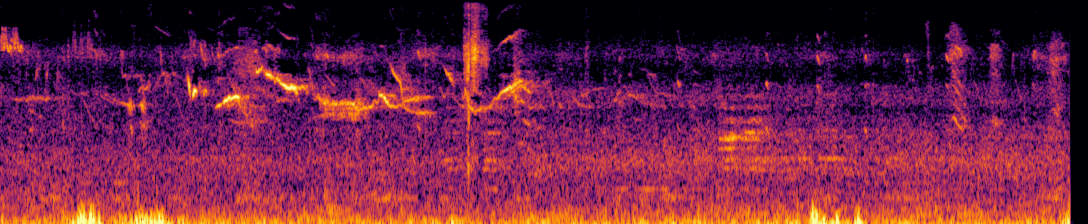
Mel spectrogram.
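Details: Birds singing in the morning: faint, scattered whistled and chirping phrases from more than one bird, some slurred and rising, over a steady low outdoor rumble with occasional thumps.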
